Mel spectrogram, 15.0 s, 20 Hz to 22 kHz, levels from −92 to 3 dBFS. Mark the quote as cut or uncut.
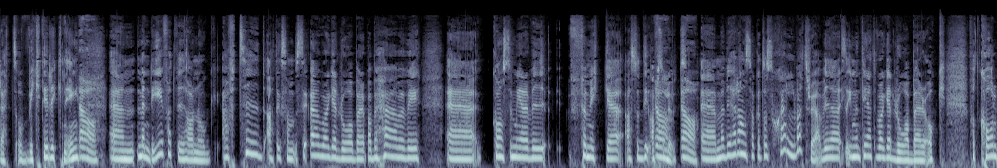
cut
